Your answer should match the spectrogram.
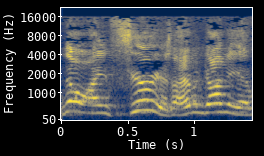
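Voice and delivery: acting out an angry caller; mock furious customer. Founder imitating an angry customer who got nothing, mock furious.

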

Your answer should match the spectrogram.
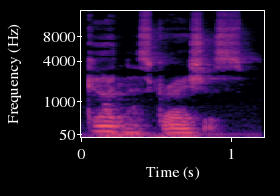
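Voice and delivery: soft, low aside; hushed, low-key disbelief; muted exclamation. Real, not acted. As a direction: say it quietly, almost to yourself. Same exclamation, then stretched out.

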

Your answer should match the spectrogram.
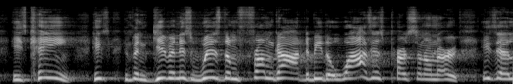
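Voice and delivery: ordinary delivery

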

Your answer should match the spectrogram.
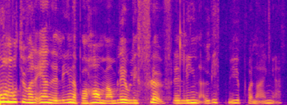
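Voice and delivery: normal talking voice

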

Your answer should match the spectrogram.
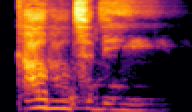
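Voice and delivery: slow, low, drawn-out summons; slow creeping voice. Acted. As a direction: creep each word into her ears. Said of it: "crawling into her ears so slowly".

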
